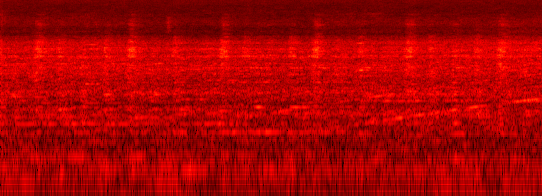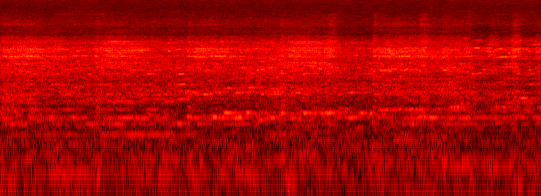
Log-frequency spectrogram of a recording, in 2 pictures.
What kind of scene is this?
park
